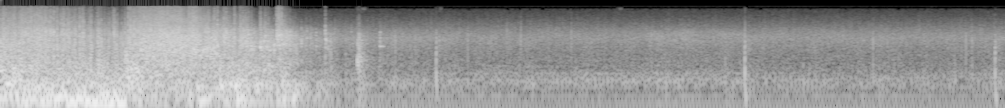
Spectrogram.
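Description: An artillery shell exploding close by on an early sound-film soundtrack. One loud, noisy blast lasts about three seconds, then dies away through a few scattered clicks into faint hiss.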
